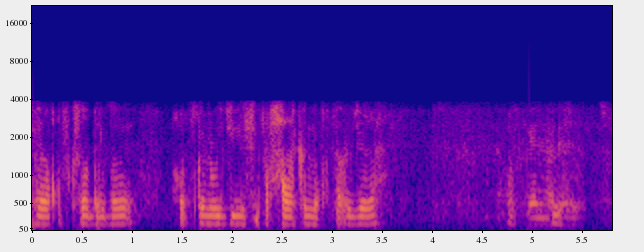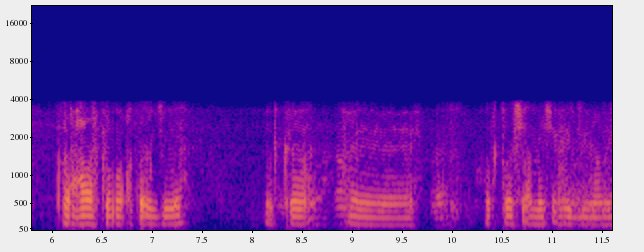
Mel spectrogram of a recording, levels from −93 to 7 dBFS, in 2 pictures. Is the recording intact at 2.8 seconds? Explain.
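No. The G.729 codec colours the whole clip: speech rebuilt from a few pulses sounds rough and synthetic, not merely band-limited, with nothing above 3.7 kHz.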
